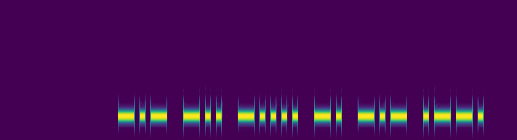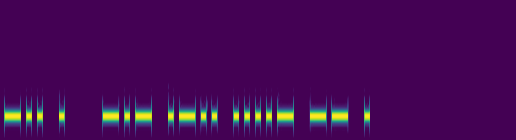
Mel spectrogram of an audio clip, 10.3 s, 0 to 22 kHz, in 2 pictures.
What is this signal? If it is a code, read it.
Morse code, heard as a keyed tone, about 21 wpm, 700 Hz. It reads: KD6NKP DE KL4ME
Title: USA Callsign DE Callsign 22wpm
